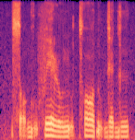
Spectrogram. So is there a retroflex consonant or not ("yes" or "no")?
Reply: yes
